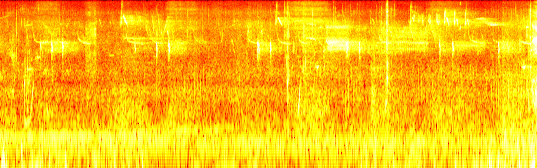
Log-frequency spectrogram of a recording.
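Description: Several birds chirping and calling, short high notes repeating throughout, over a low steady rumble.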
